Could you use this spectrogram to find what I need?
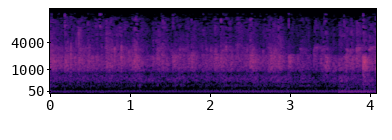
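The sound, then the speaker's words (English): A crowd claps their hands together to bless the Lord in sustained, dense applause, a steady wash of many hands without pauses, moderately loud. “Clap your hands and bless the Lord.”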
